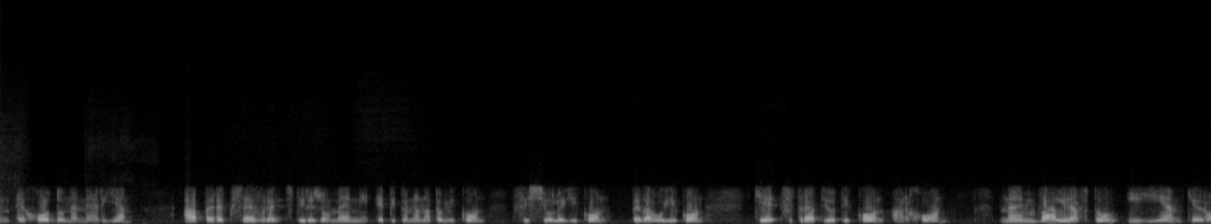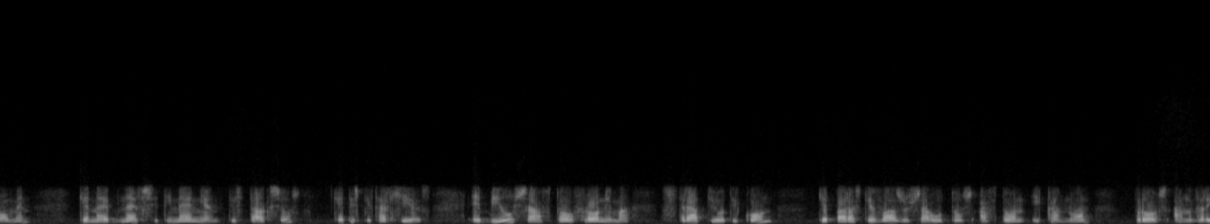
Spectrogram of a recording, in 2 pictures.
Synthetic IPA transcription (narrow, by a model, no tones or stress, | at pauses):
ne̞xo̞nd̪o̞ne̞ne̞̰ɾʝiɐn | ɐpe̞ɾe̞kse̞vɾe̞st̪iɾizo̞me̞nḭʔe̞pit̪o̞nɐnɐt̪o̞miko̞n | fisio̞lo̞ʝiko̞n | pe̞ðɐɣo̞ʝiko̞n | ce̞st̪ɾɐt̪io̞t̪iko̞nɐ̰ɾxo̞nː | ɐe̞ɱvɐliɐft̪o̞iʝiɐnce̞ɾo̞men | ce̞nɐebne̞fsit̪ine̞niɐt̪ist̪ɐkseos | ce̞t̪ispiθɐɾçiɐ̰se̞mbiusɐːft̪o̞fɾo̞nimɐ̰ | st̪ɾɐt̪io̞t̪iko̞n | ce̞pɐɾɐsce̞vɐzusɐut̪o̞sɐft̪o̞nikɐno̞n | pɾo̞sɐ̰nðɾi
